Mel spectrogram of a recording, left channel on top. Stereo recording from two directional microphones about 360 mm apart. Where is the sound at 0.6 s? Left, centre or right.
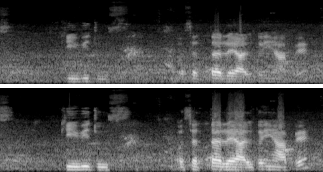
Centre.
